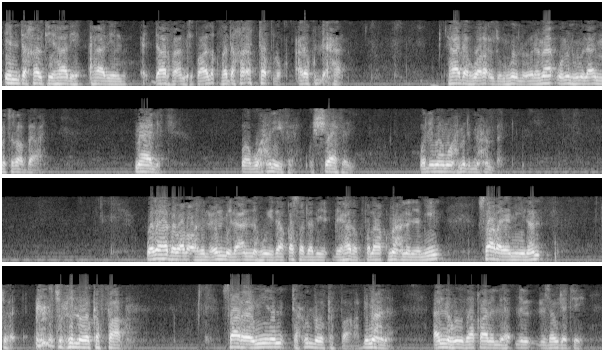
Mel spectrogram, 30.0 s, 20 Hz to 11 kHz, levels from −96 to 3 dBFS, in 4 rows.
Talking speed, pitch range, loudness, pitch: 105 wpm, 120-130 Hz, -12 LUFS, 120 Hz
